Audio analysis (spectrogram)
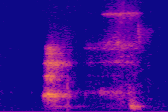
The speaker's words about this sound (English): you want me to stop that dog from barking? That's okay,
